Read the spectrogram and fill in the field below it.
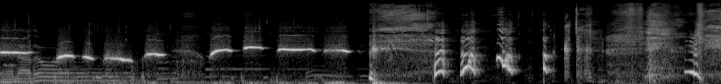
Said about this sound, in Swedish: Jag visslar lika bra som jag sjunger. Du visslar hellre än bra, kan man ja, säga. Ja, det kan man säga.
